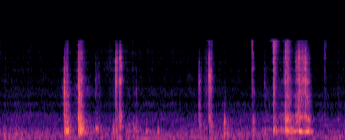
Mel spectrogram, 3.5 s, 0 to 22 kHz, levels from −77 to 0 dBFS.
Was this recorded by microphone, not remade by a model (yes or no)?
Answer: no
